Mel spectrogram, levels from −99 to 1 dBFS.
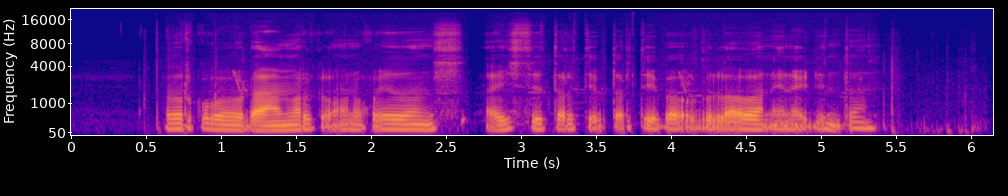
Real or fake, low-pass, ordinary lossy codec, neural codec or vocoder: real; 19.8 kHz; none; none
